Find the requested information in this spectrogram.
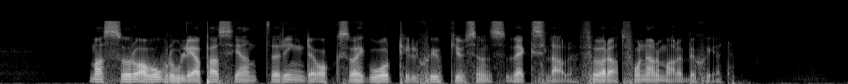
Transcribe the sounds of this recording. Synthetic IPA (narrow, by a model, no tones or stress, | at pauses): masːʊɾa̰vuːɾuːlɪɡapʰasɪant̪ʰəɾɪŋd̪əʔɔksɔɪɡoːʈʰɪlɧʉ̟ːkhʉ̟ːsənsvɛksla̰ɾfœɾat̪foːnæɾma̰ɾə̰bɛɧeːd̪̥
